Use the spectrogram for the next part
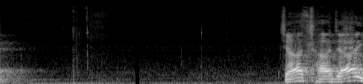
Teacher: ये सभी च वर्ग के हैं, ये तालु से उच्चारित किए जाते हैं, तो इन्हें हम तालव्य भी कहते हैं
